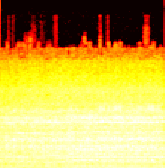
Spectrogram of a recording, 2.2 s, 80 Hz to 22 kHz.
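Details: 2006 Chrysler 300 3.5 with 120,000 miles, started after a no-crank fault by feeding power to a 5 A fuse; module or ignition switch suspected: steady, even idle with a smooth low rumble, no ticks, misses or rattles.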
